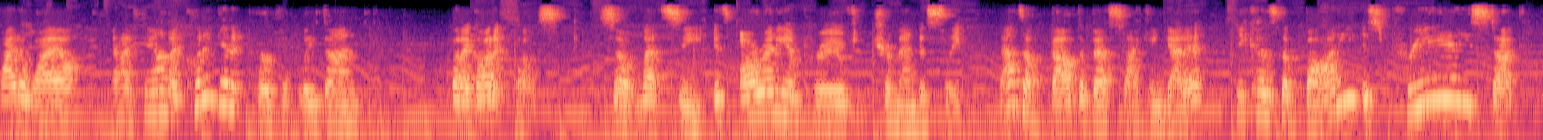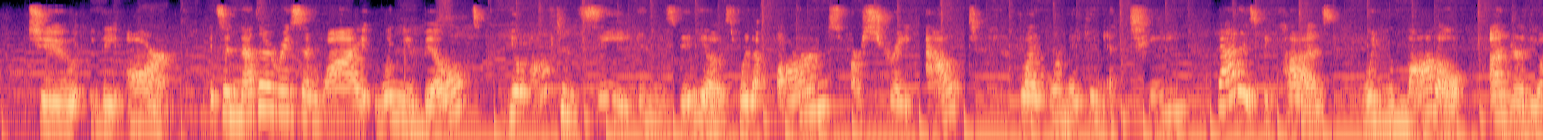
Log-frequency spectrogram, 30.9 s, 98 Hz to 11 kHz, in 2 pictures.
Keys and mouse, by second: 0.3 click, 0.9 click, 2.0 middle click, 3.1 click, 3.6 click, 4.0 middle click, 5.7 r, 7.4 click, 10.5-11.7 drag, 11.7-12.8 middle drag, 14.0 middle click, 14.7 shift+middle click, 15.2 middle click, 16.1-17.3 middle drag, 17.8 middle click, 18.8 middle click.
